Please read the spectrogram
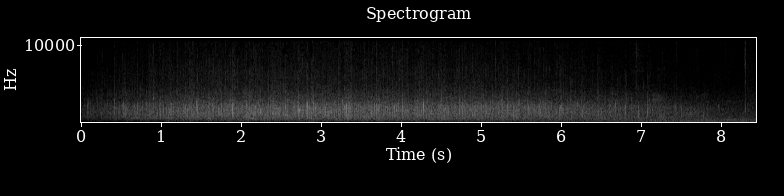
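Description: Theater audience applauding: many hands clapping together, swelling within the first second, holding, then dying away over the last couple of seconds.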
